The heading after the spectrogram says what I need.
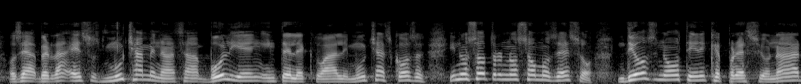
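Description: A man's voice: on the high side, darkish tone. A man preaching a sermon in a conversational, argumentative way, full of rhetorical questions. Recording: echoey hall, dull lo-fi sound.

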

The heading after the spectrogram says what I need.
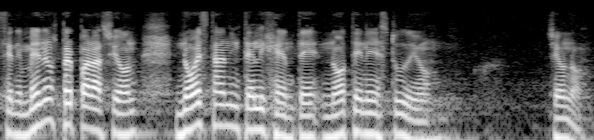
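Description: A man preaching a sermon in a conversational style, firing off rhetorical questions. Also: fairly high pitch. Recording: dull echoey hall.

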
